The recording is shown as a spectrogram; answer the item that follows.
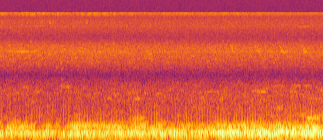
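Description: Low, steady outdoor rumble with no distinct event, growing slightly louder near the end.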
